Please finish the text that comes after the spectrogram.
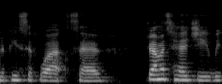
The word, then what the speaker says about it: dramaturgy: i should say something about dramaturgy dramaturt but i don't say it like that dramaturgy is a number of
